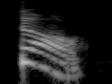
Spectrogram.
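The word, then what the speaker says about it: talk: T-A-L के टॉक, L silent है टॉक में, ओके।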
